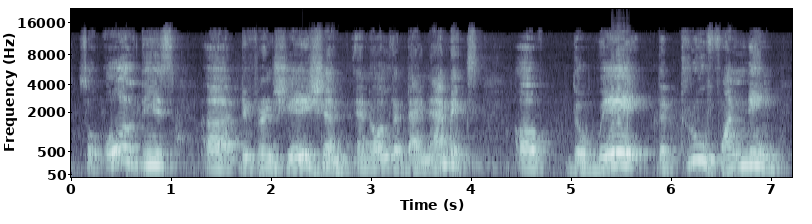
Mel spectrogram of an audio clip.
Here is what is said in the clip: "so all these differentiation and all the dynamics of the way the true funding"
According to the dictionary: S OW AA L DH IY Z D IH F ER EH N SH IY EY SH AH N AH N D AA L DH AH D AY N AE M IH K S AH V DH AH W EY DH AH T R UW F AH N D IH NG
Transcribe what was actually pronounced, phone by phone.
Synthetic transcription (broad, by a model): S OW AA L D IY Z D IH F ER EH N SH IY EY SH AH N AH N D AA L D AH D AY N AE M IH K S AH V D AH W EY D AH T R UW F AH N D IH NG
